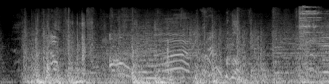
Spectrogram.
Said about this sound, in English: The ship turns sharply, causing Alex, Marty, and Melman's crates to slide across the deck and hit the barrier.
